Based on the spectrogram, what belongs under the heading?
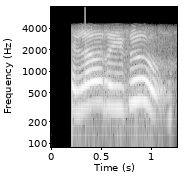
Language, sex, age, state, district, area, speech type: Bodo, female, 18-30, Assam, Kokrajhar, rural, conversation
